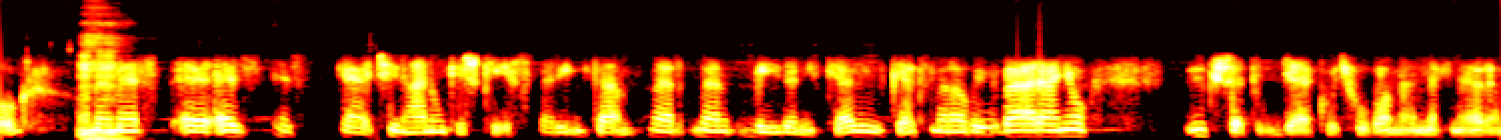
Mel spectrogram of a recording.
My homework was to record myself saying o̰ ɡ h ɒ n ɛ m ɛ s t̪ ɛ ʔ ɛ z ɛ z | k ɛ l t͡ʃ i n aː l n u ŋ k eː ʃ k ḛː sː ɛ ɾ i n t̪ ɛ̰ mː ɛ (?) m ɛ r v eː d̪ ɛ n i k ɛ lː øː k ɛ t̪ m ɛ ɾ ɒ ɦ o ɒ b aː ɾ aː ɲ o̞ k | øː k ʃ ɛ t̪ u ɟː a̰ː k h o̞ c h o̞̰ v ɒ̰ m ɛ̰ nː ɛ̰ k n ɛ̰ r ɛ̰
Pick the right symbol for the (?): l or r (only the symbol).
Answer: r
